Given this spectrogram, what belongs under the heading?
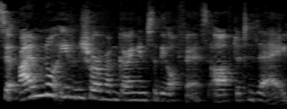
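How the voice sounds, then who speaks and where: In a British accent, a woman talks at a fairly high pitch with lively intonation, amid noticeable background noise and audible room echo. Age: 20s. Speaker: vlogger and actuary. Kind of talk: vlog. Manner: fast.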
